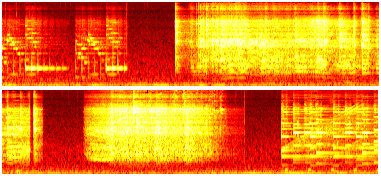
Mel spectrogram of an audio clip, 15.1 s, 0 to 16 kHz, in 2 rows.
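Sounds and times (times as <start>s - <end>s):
phone electronic alert melody: 0.0s - 2.5s, 13.2s - 15.0s.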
